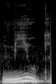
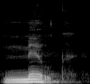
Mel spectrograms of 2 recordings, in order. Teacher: Você fala um I misturado com E.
